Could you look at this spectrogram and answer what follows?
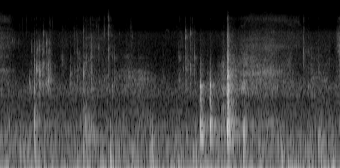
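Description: Water poured from above into the bottom of a plastic seed-starting tray holding tomato, flower and onion seedlings indoors, giving a soft, steady trickle with scattered drips and splashes, plus a brief brighter splash near the end.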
